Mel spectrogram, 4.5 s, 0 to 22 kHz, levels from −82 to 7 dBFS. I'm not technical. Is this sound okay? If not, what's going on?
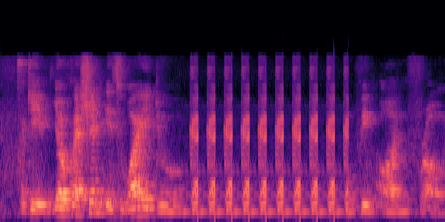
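No. From 1.97 to 3.48 s the speech gets stuck in a broken-record loop: the same 0.17-second scrap plays nine times in a row, each copy identical. That sameness sets it apart from ordinary stuttering, and the speech that belonged there is gone. A stalled player or stream is the likely cause.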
